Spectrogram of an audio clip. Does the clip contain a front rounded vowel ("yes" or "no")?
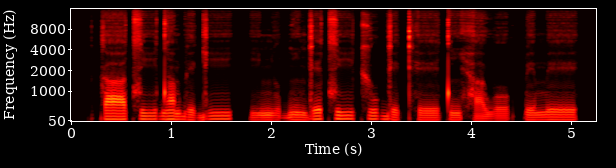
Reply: no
